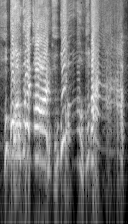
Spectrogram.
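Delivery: mock an influencer losing it over gameplay; shrieking fake excitement with a laugh; hyped influencer impression. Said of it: "An influencer is gonna do exactly what he does".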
